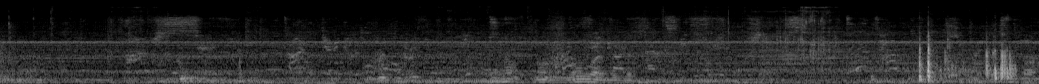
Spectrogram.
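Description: Indistinct background voices with faint music and a steady high-pitched whine underneath; near the end, two sharp knocks.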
